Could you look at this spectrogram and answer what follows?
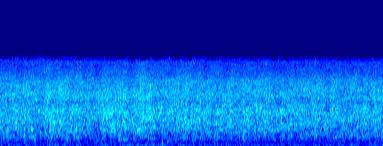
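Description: Steady rushing of a small, shallow river running over stones, an even hiss without breaks.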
